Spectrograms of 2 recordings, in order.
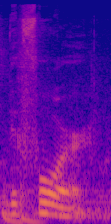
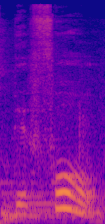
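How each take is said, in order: First: It is said in an American accent. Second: It is said in a British accent. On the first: "in General American G A, it is" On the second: "In G B, it is"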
